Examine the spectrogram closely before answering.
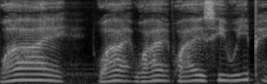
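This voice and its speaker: A man's high-pitched, put-on character voice. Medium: read story.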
